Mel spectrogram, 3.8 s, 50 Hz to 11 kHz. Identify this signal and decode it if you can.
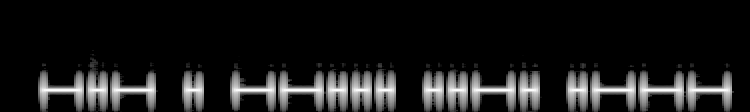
Morse code, heard as a keyed tone, about 20 wpm, 700 Hz. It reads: KE7FJ
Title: USA Call Signs - 6 Characters - 6x Character Spacing - 20wpm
